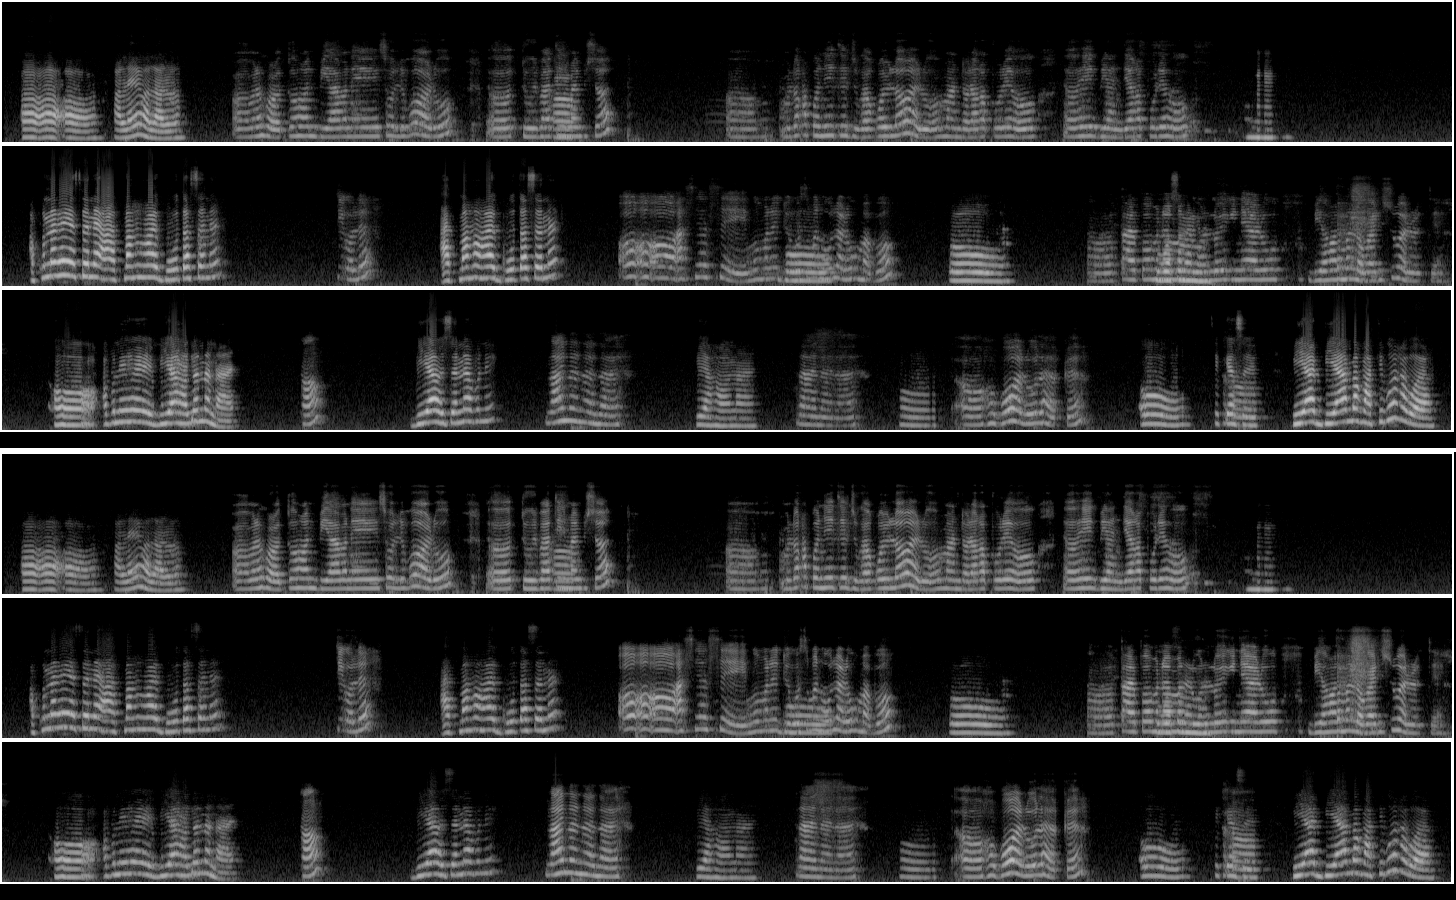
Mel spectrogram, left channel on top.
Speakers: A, on the left; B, on the right.
A: অ', অ', অ'। ভালেই আৰু।
B: অ' মানে ঘৰতো এখন বিয়া মানে চলিব আৰু, অ' দুই বা তিনমাহ
A: অ'
B: পিছত অ'। ব'লক আপুনি এতিয়া যোগাৰ কৰি লওঁ আৰু মান ধৰা কাপ কাপোৰে হওঁক, অ' সেই বিহান দিয়া কাপোৰে হওঁক।
A: উম। আপোনাৰ হে আছে নে, আত্মসহায় গোট আছেনে?
B: কি ক'লে?
A: আত্ম সহায় গোট আছেনে?
B: অঁ অঁ, আছে আছে। মোৰ মানে দুইবছৰান
A: অ'
B: হল আৰু সোমাব। অঁ
A: অ'
B: তাৰ ত'
A: দুবছৰ
B: মানে আমাৰ
A: মান
B: লোন
A: হ'ল
B: লৈ কিনে আৰু, বিয়াখনত লগাই দিছো আৰু ইয়াতে।
A: অঁ আপুনি সেই, বিয়া হলে নে নাই?
B: হা?
A: বিয়া হৈছেনে আপুনি?
B: নাই নাই নাই নাই।
A: বিয়া হোৱা নাই।
B: নাই নাই নাই,
A: অ'
B: অঁ হ'ব আৰু লাহেকে।
A: অঁ, ঠিকে আছে,
B: অ
A: বিয়া বিয়া আমাক মাতিব খাব আৰু।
